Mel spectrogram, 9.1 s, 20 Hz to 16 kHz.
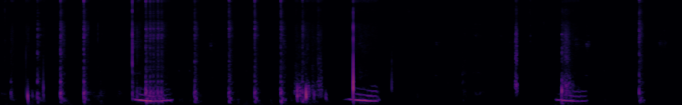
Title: Surprise586 #shorts He snores great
